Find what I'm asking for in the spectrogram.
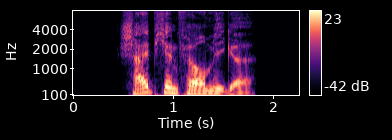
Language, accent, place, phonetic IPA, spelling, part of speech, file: German, Germany, Berlin, [ˈʃaɪ̯pçənˌfœʁmɪɡə], scheibchenförmige, adjective, De-scheibchenförmige.ogg
- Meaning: inflection of scheibchenförmig: 1. strong/mixed nominative/accusative feminine singular 2. strong nominative/accusative plural 3. weak nominative all-gender singular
